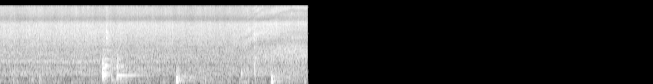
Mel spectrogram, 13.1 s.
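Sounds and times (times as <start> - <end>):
mushrooms sizzling in oil: 0.0 - 6.2.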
